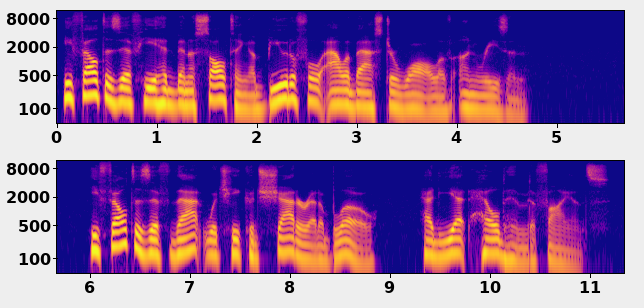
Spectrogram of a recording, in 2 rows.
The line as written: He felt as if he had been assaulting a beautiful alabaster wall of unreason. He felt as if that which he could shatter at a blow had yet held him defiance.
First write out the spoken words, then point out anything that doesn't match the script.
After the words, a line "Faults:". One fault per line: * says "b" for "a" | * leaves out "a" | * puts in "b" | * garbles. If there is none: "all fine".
He felt as if he had been assaulting a beautiful alabaster wall of unreason. He felt as if that which he could shatter at a blow had yet held him defiance.
Faults:
all fine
